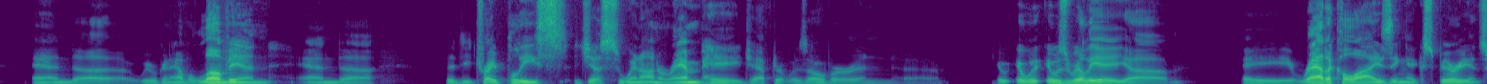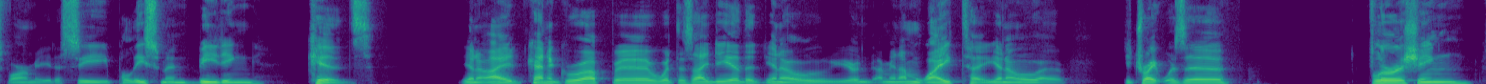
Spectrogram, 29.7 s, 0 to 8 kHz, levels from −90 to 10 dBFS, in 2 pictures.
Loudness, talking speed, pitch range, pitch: -22 LUFS, 145 wpm, 95-125 Hz, 105 Hz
